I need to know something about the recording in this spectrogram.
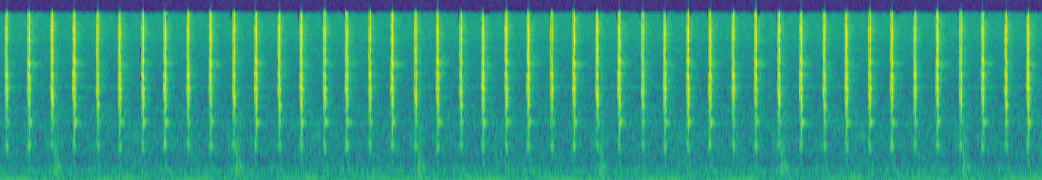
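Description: Rapid, even clock ticking, about four to five ticks a second, over a low steady hum.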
